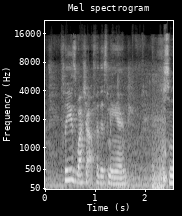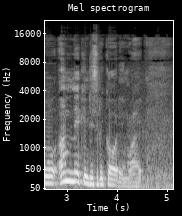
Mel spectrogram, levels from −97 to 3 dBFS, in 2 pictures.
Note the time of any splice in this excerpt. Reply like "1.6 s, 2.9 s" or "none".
2.1 s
